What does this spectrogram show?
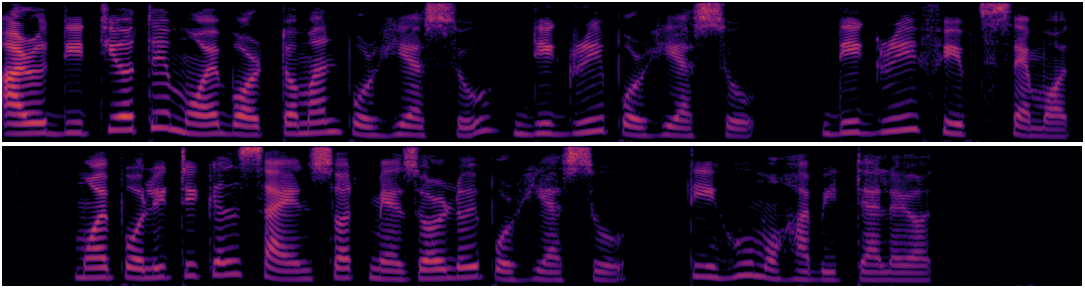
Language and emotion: Assamese, neutral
